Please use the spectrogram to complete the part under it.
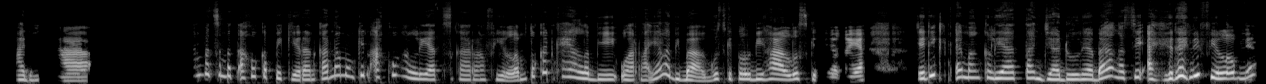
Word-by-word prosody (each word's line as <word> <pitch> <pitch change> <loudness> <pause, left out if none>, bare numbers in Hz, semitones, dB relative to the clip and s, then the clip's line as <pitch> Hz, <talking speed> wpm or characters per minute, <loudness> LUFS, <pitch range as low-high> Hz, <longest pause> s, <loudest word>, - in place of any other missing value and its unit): Aduh 205 -2 -4 0.2
Kak. 170 0 -1 1.0
Sempat 440 +3 -5
sempat 390 -2 -3
aku 375 +5 -4
kepikiran 255 - -2
karena 280 - -2
mungkin 415 +3 -4
aku 440 -2 -7
ngelihat 245 -8 -1
sekarang 220 -3 -8
film 190 -2 -2
tuh 380 - -6
kan 280 0 -3
kayak 350 -3 -3
lebih 225 -2 -1
warnanya 210 - -2
lebih 250 - -1
bagus 195 +4 0
gitu 255 -1 0
lebih 235 +1 +1
halus 245 +2 +2
gitu 220 - -6
ya 165 -1 -6
Kak 185 - -3
ya. - - +4 0.6
Jadi 275 +10 +6 0.2
emang 320 -1 +1
kelihatan 285 -1 +2
jadulnya 230 0 +3
banget 300 - +2
sih 330 -1 0
akhirnya 245 - +5
ini 405 +5 +8
filmnya 275 - +4
255 Hz, 165 wpm, -20 LUFS, 220-315 Hz, 1.0 s, ini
